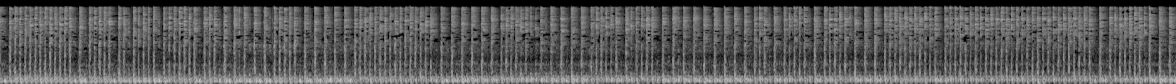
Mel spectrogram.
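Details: Maytag Model 72 single-cylinder engine, first start after complete rebuild with new rings: rapid, sharp, evenly spaced popping beat held steady; normal running, expected to improve as rings wear in.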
